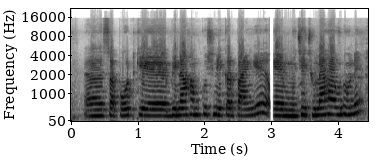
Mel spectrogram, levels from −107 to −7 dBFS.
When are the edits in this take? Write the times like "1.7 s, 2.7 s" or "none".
3.0 s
